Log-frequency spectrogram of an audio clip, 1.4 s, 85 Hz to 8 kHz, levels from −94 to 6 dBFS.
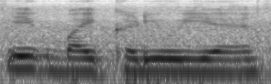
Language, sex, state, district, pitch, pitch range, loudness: Hindi, male, Uttar Pradesh, Shamli, 170 Hz, 165-175 Hz, -14 LUFS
